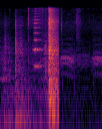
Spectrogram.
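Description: A bird's loud, harsh caw, one short call about a second in, with a fainter call just before it.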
